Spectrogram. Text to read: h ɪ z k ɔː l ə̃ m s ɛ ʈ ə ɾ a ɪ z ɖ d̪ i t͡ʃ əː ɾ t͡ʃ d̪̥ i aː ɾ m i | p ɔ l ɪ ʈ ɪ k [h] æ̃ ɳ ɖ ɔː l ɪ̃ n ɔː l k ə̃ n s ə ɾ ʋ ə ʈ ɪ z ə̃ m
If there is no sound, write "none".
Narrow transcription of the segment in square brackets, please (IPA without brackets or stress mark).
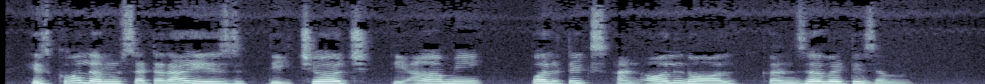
s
